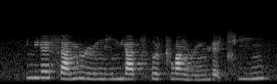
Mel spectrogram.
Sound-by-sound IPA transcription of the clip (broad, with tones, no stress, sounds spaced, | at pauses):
l j ɛ˥ s a˧˥ n ɻ ɻ̩˥ n̪ i˧˥ m j ä˥ t͡sʰ ɹ̩˥˧ ʈ͡ʂ w ɑ˥˩ ŋ ɻ ɻ̩˩ n̪ ɥ ɛ̰˨˩ t͡ɕʰ i˧˥ ŋ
